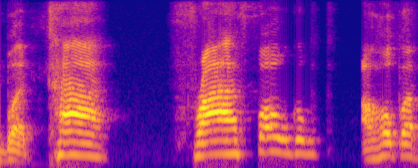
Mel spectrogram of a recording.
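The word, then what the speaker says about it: Fryfogle: I won't want to butcher his name, but Ty Freifogel. I hope I pronounced it right. It's Freifogel.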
